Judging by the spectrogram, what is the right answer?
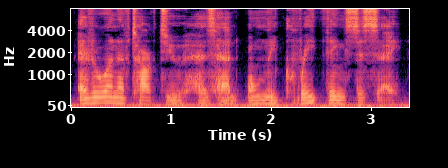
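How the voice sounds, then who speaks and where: Low-voiced man narrating, dry close sound. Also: big pitch swings, normal speed, gravelly, a bit bright, slightly rough, dry recording. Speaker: podcast host and storyteller. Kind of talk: scripted narration.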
